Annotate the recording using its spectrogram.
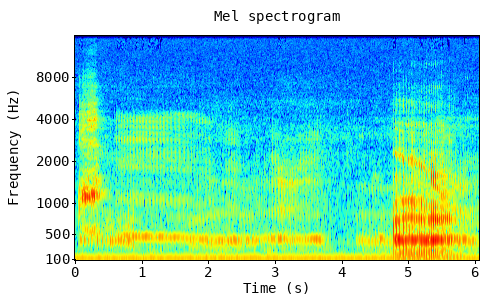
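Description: Sea lions bark and groan loudly close by.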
